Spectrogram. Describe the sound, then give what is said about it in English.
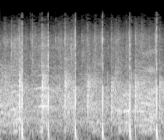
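Steady hand clapping, about eight sharp, evenly spaced, moderately loud claps over a murmuring background. “I'm going to clap for that myself.”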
